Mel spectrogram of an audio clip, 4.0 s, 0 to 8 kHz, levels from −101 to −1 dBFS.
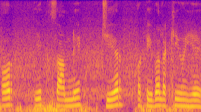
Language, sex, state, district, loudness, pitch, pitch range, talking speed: Hindi, male, Uttar Pradesh, Lucknow, -16 LUFS, 170 Hz, 160-180 Hz, 135 wpm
